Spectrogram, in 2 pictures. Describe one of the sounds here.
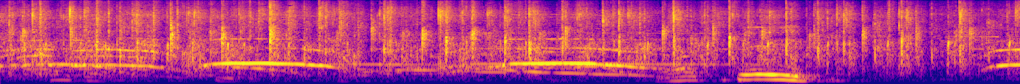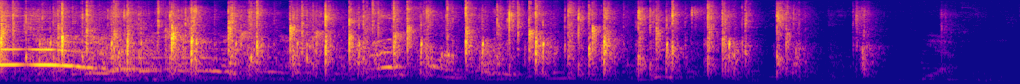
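An audience claps and cheers loudly, then the applause dies away.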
